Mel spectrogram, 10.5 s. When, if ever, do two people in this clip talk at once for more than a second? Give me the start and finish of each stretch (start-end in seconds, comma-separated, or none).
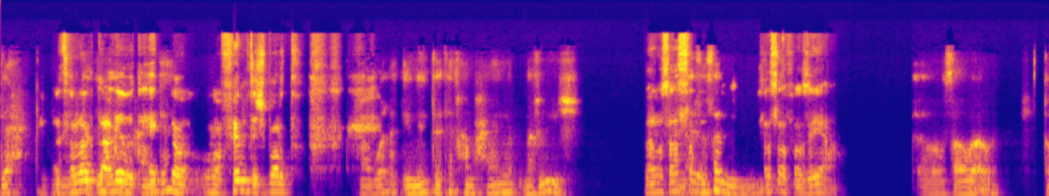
0.5-1.8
